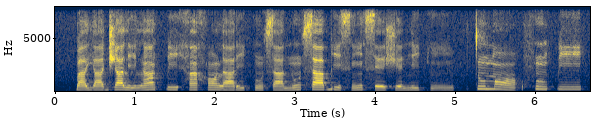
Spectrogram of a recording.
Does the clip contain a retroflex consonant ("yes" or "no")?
no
